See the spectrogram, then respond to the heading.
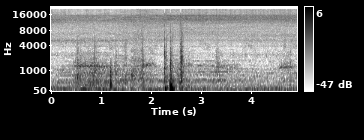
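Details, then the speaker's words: Air compressor pressurizing new PEX hard line during maintenance: faint continuous hiss of escaping air under knocks and clanks from a burst air hose. "now first time I was coming up did you hear the pops yep here's what broke this hose"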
